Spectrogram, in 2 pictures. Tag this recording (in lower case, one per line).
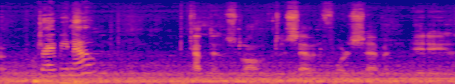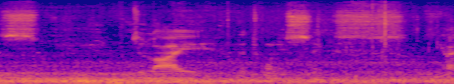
speech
